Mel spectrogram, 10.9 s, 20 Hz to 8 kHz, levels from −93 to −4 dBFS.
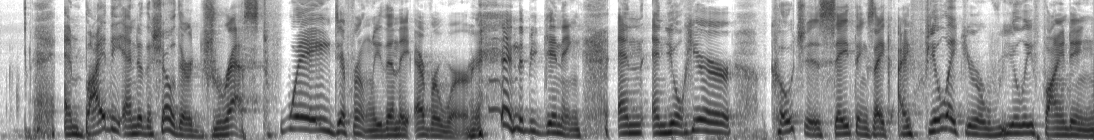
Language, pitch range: English, 130-175 Hz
